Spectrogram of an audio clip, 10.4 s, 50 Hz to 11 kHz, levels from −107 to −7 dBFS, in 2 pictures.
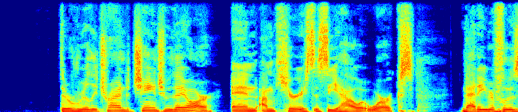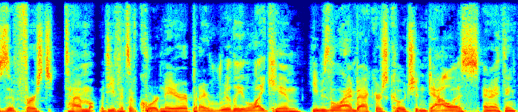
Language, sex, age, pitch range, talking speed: English, male, 20-39, 95-115 Hz, 225 wpm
